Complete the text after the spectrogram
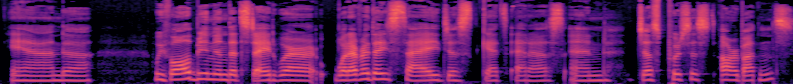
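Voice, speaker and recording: A woman's fairly low voice with a non-native accent, monotone and flat, at a very slow pace. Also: very clean recording, silent background. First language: not English. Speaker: podcast host, personal growth. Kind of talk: solo monologue. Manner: halting.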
